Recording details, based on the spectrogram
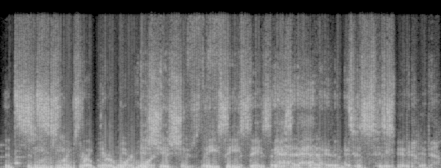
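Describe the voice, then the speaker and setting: A man playing a stern, principled lawman in an anime game, speaking in a formal, deliberate, severe manner. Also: very deep voice, level tone, gravelly, faint music behind, exaggerated voice, poor audio. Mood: suspicious, grave.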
